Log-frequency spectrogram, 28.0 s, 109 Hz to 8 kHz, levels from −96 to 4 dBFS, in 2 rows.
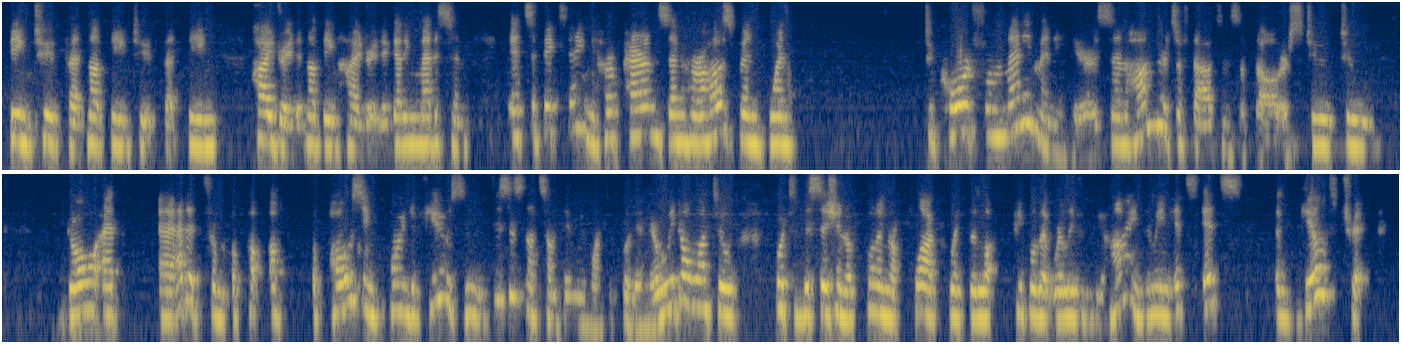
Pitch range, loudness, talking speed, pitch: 200-245 Hz, -18 LUFS, 185 wpm, 215 Hz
